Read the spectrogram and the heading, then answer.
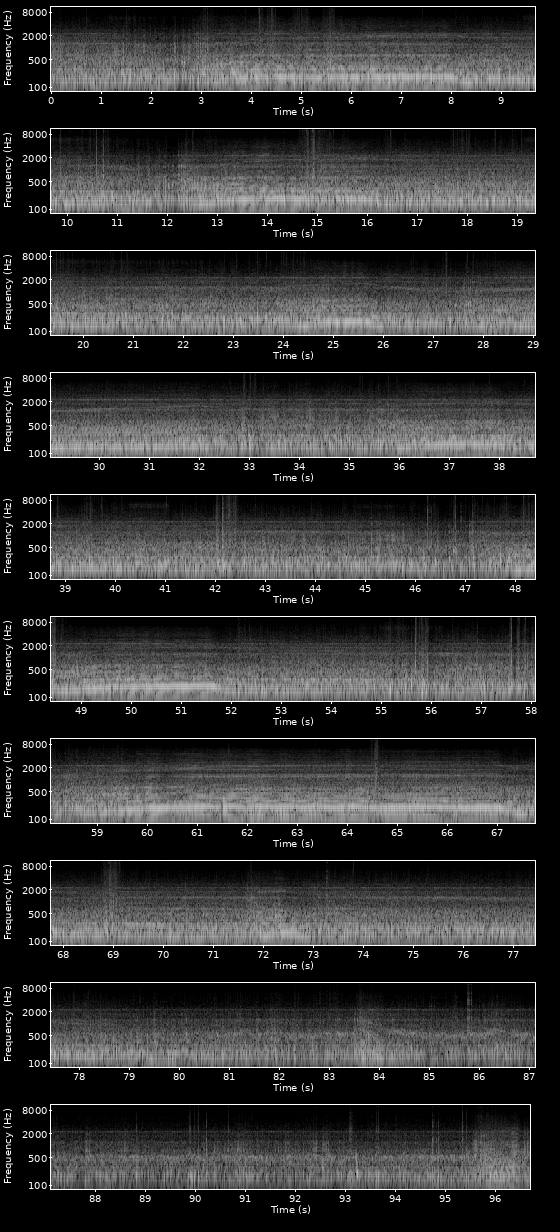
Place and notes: Riding home from work on Vespa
